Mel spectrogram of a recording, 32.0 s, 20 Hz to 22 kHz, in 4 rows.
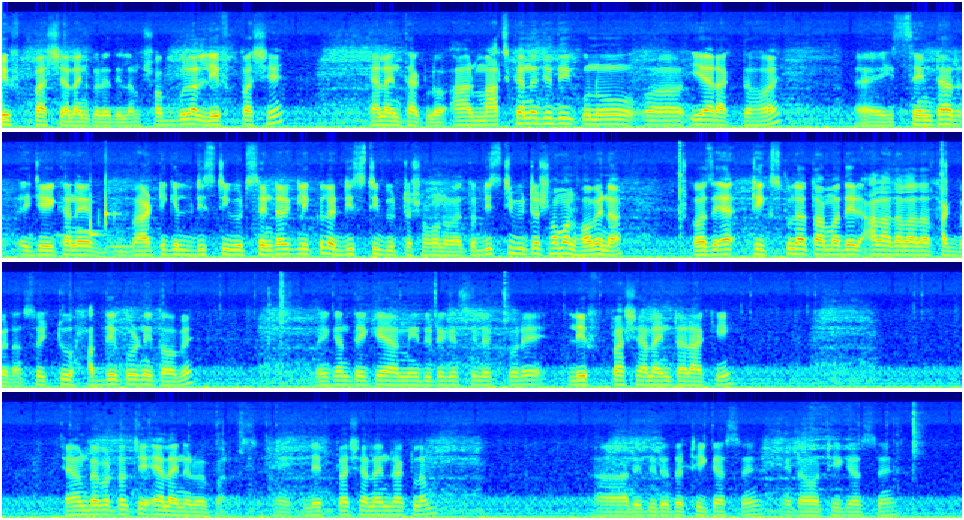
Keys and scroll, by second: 13.5 ctrl+z, 15.7 ctrl+z, 17.6 ctrl+space, 19.6 ctrl+space, 24.8 ctrl+space, 25.4 ctrl+space, 30.9 ctrl+space.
